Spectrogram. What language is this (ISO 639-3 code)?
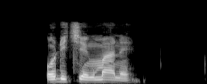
luo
